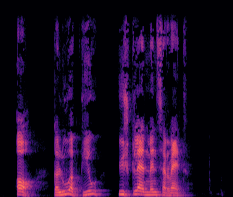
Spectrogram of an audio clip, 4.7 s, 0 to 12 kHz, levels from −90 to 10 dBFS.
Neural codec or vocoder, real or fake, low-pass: none; real; 10.8 kHz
